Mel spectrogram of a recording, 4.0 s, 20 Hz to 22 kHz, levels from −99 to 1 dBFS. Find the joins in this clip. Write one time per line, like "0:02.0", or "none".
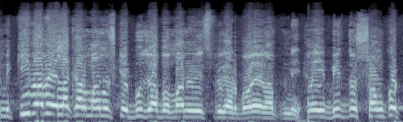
0:03.1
